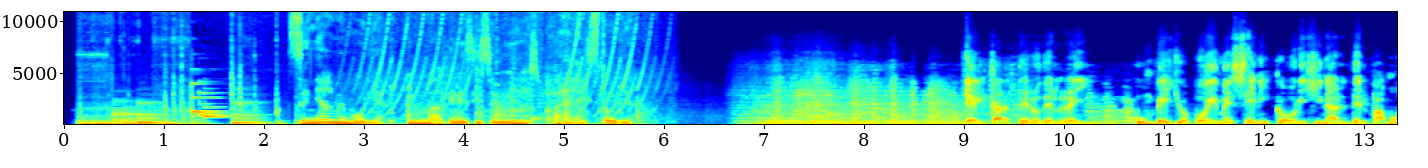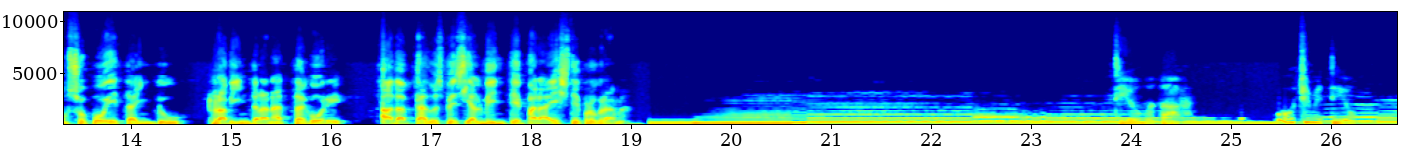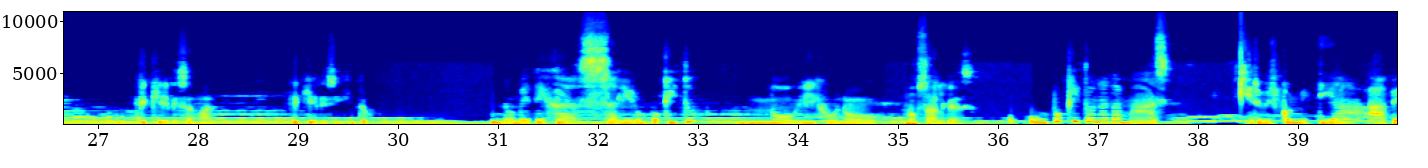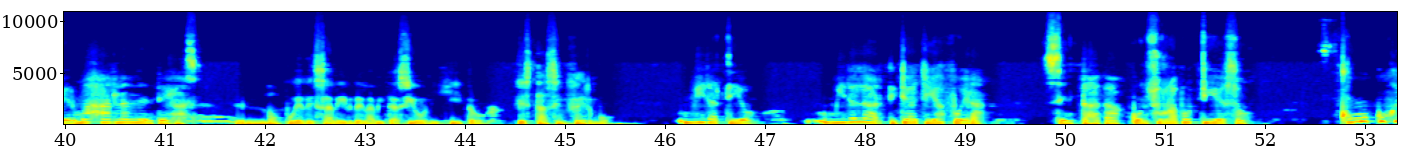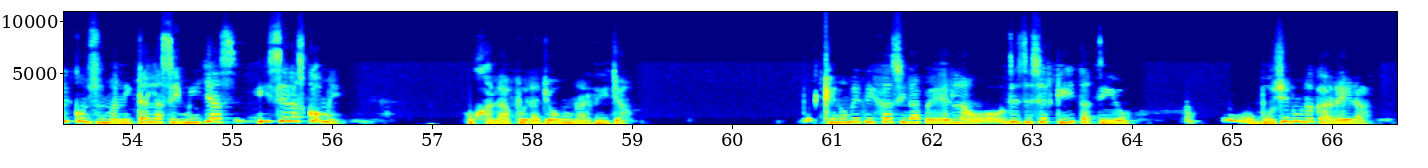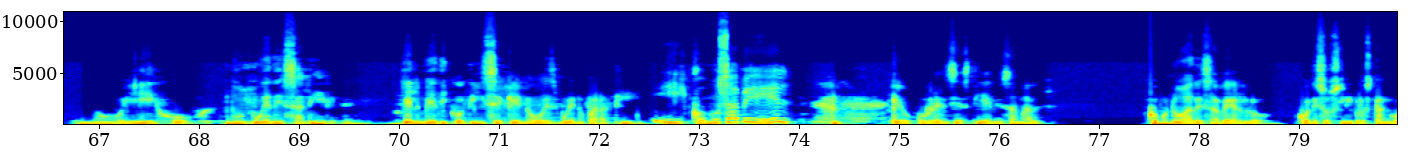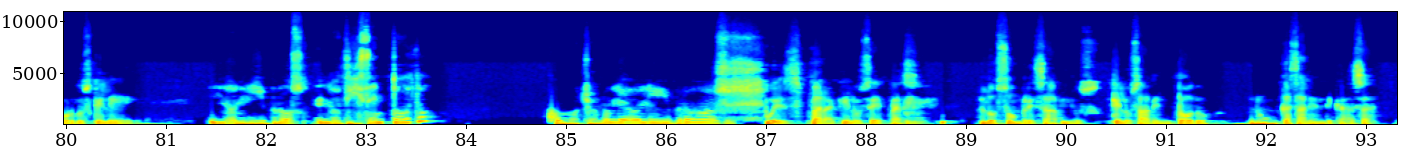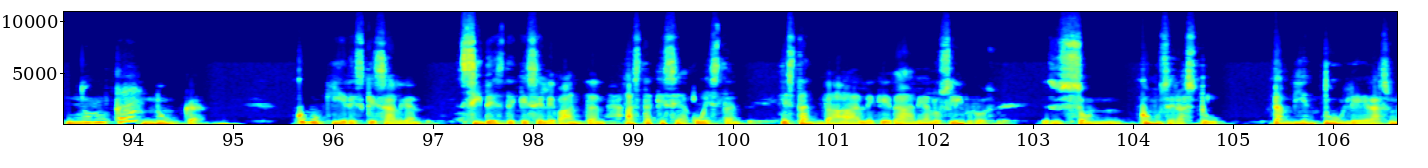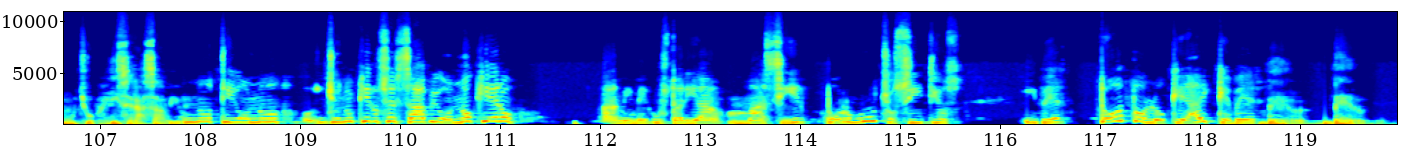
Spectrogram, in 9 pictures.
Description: El cartero del rey - Radioteatro dominical | RTVCPlay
